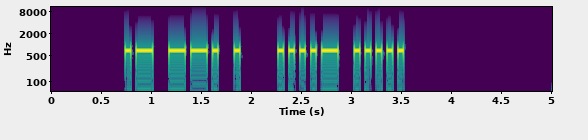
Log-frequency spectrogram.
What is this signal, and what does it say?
Morse code, heard as a keyed tone, about 22 wpm, 700 Hz. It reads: AGE 45
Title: Practice QSO - Exchange 3 - More Info - 22wpm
